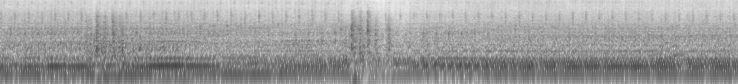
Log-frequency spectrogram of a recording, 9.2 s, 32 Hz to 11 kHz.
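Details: Mitsubishi 3000GT VR-4 idling steadily with a heavy low thump near four and a half seconds, a driveline clunk when letting out the clutch.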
